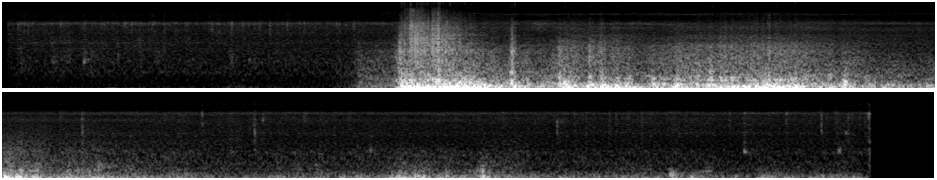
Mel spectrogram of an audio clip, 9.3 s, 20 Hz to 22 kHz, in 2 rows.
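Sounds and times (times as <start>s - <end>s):
loud thunder: 1.8s - 9.0s.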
